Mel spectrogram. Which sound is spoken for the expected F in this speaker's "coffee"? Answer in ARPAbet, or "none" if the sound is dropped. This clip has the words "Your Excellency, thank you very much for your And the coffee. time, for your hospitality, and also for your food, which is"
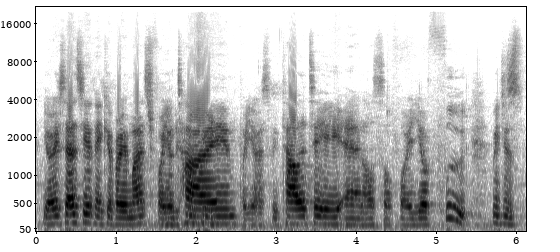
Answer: none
